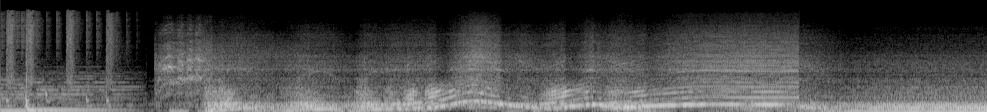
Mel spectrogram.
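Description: Electronic music cuts off after about a second and a half. A Yamaha sport bike's engine is then revved, its pitch rising and falling with a few throttle blips. From about eight seconds in, a motorcycle engine runs steadily at idle.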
